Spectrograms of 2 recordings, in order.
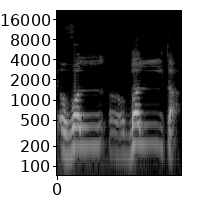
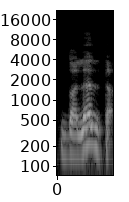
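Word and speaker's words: ظللت: So you will not say dhalta or dhanta, dhalta. No, dhalalta.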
